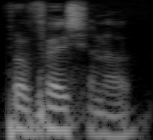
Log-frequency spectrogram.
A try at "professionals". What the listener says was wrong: Give me an S there. So it's professionals.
